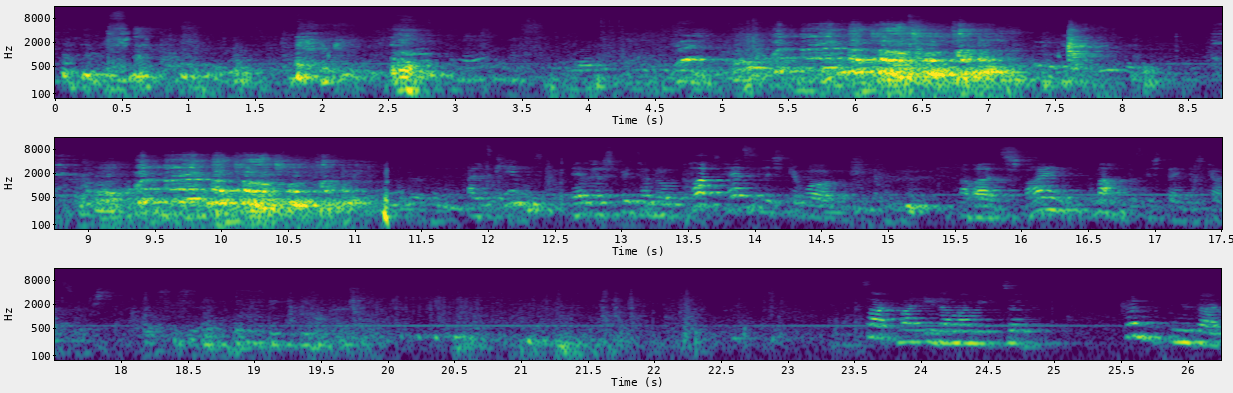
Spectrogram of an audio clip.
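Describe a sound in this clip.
Young actors speak loudly on a stage in an echoing hall.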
